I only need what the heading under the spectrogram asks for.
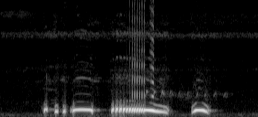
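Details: Spotted dove summoning rivals, a call used for luring and for training caged doves at home. Three quick coos, a steady coo, then a long rolling coo falling in pitch, finished by one short rounded coo. Quiet background.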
